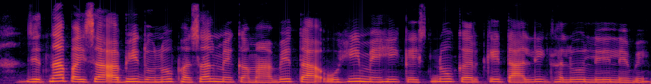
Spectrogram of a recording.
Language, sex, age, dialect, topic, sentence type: Chhattisgarhi, female, 18-24, Northern/Bhandar, banking, statement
